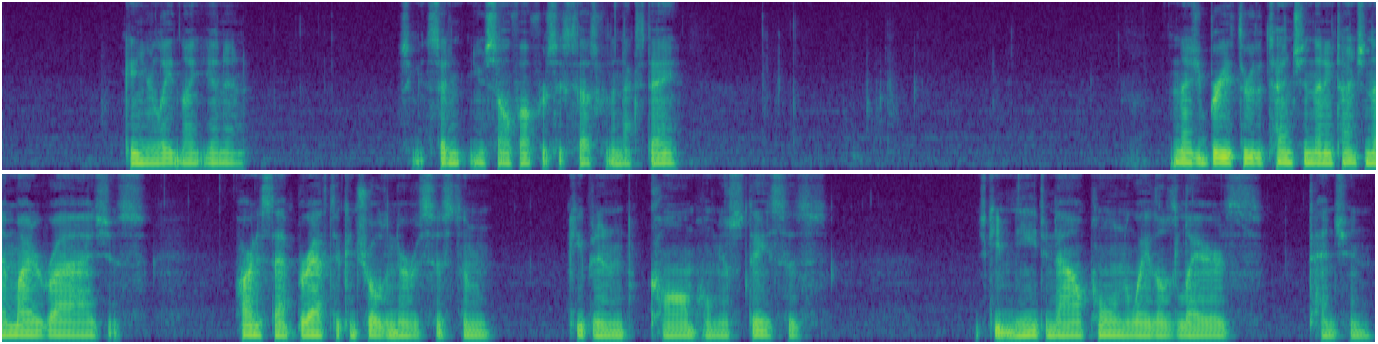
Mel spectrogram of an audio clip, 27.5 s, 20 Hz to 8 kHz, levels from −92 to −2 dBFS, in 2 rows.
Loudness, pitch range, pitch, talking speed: -24 LUFS, 75-85 Hz, 80 Hz, 115 wpm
